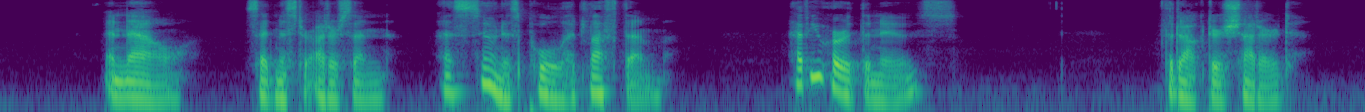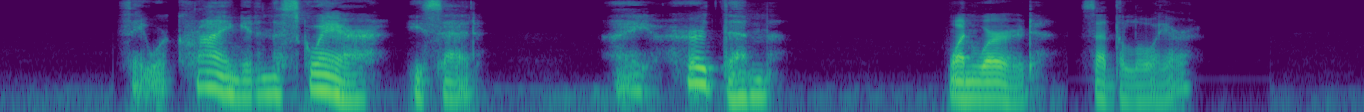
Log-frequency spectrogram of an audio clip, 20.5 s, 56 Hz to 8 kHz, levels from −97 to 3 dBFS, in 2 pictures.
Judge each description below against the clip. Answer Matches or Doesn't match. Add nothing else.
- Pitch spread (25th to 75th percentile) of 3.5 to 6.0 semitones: Matches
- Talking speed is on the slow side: Matches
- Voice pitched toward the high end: Doesn't match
